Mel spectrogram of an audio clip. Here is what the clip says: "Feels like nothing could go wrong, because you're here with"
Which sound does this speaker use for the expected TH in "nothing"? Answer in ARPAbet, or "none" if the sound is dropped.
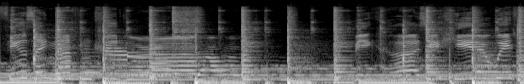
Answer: TH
